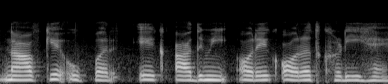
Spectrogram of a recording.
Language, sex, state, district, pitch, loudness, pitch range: Hindi, female, Uttar Pradesh, Jyotiba Phule Nagar, 205 Hz, -17 LUFS, 200-210 Hz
